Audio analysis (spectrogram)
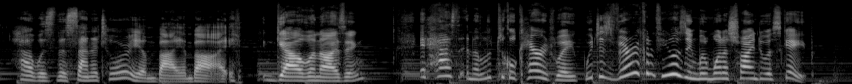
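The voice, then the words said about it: Put-on pretentious British accent. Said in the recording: “I really like the British accent... Her accent's a little pretentious”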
